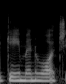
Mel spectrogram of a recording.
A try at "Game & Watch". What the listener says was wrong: That sounds a lot like you're saying gaming watch. Right, game and watch. it's not a gaming watch.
